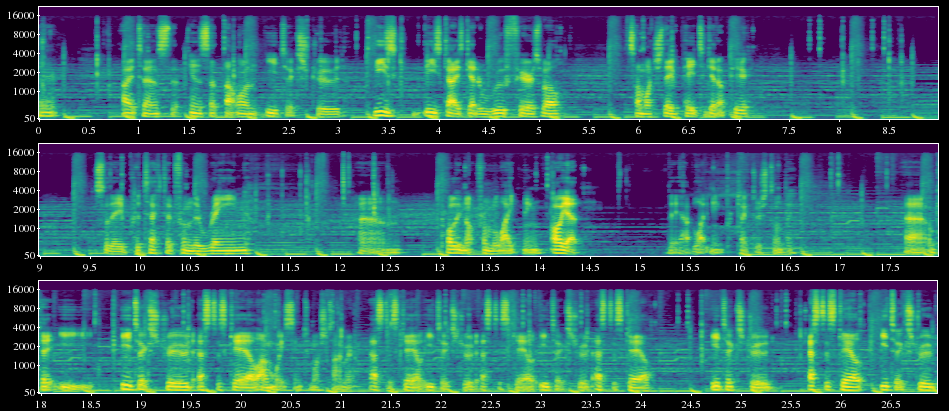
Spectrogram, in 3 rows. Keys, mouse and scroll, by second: 0.6 i, 1.9 e, 2.8 e, 3.5 s, 6.3 e, 8.0 e, 8.5 s, 10.6-11.0 scroll down 1, 11.4 shift+middle click, 11.7 scroll up 1, 12.3 e, 14.1 s, 17.5 click, 18.7-23.4 typing, 25.6 s, 26.3 e.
